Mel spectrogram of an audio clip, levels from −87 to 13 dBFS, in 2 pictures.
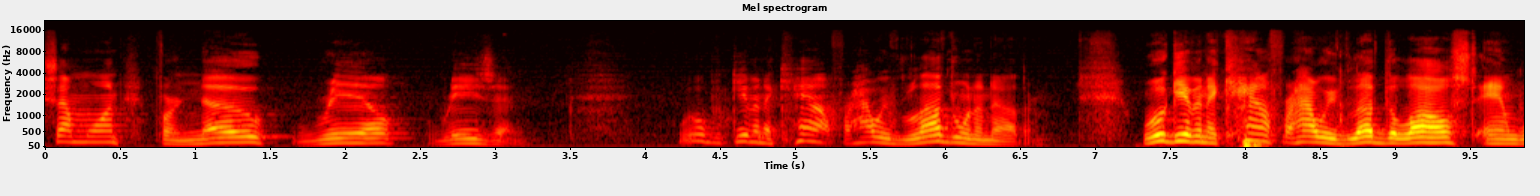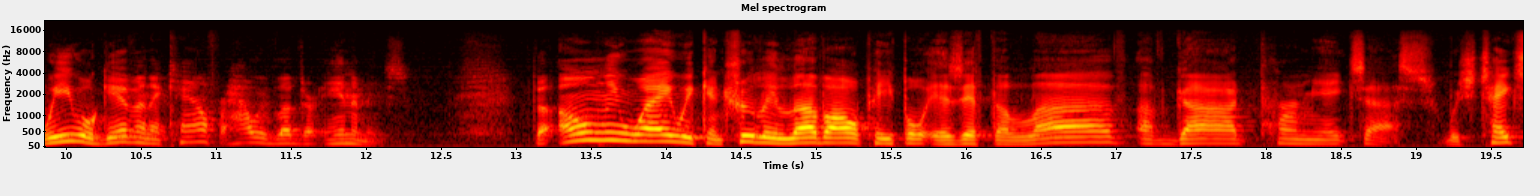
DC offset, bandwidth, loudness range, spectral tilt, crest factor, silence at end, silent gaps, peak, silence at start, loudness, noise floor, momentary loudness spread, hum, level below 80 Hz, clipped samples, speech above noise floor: under 0.1%; 16 kHz; 13 LU; -5.5 dB/octave; 22 dB; 0 s; none; -4 dBFS; 0 s; -24 LUFS; -60 dBFS; 19 LU; none; -48 dBFS; under 0.1%; 36 dB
